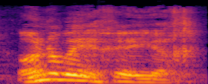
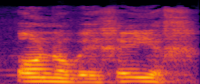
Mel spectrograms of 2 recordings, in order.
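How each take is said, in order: First: The name begins with a rounded 'o' vowel. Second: The name begins with a rounded 'o' vowel.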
